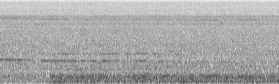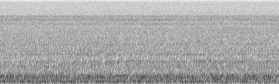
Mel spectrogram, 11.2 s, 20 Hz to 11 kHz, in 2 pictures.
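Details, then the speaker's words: Used Boge 40 HP VFD air compressor, very low hours, reaching about 105 psi: steady low motor drone with the whine ramping back down and holding at pressure; normal VFD compressor run. "you'll be able to hear the motor whine back down once it gets up to pressure where around 105"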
